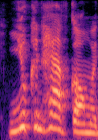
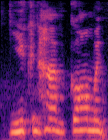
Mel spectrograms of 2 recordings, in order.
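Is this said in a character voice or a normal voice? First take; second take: character; normal. First: It is said in a put-on character voice. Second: It is said in an ordinary, natural voice.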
